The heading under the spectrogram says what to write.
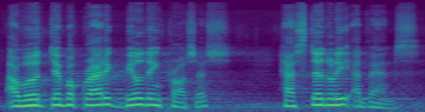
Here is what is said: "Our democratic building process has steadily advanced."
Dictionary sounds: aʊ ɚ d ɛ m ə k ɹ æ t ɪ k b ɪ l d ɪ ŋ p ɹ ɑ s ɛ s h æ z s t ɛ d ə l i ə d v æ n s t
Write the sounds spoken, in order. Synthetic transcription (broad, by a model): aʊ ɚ d ɛ m ə k ɹ æ t ɪ k b ɪ l d ɪ ŋ p ɹ ɑ s ɛ s h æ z s t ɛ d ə l i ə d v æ n s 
